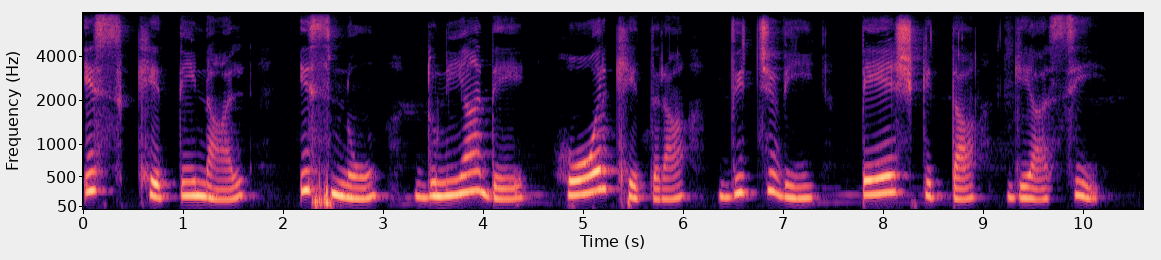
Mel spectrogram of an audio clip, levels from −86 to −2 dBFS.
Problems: constant background noise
